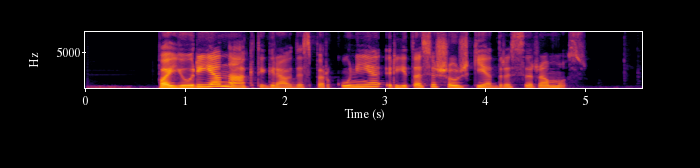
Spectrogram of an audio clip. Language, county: Lithuanian, Vilnius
